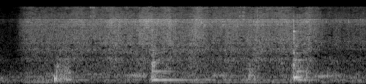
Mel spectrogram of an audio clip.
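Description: Tomato and green chili fry in a pan after ginger and garlic, for restaurant-style ghee rice: a loud, steady sizzle broken by about four scraping spatula strokes.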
